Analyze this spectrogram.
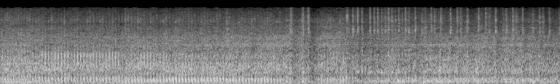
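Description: Rutan Defiant's push-pull piston engines running at low power as it taxis, a steady propeller drone. A crackle comes in over it from about three seconds in.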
